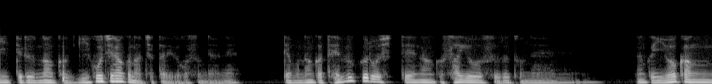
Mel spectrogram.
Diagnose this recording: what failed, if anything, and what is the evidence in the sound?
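A single loud pop at 0.63 to 0.66 s spikes well above the speech, which carries on underneath. It's likely a voltage transient in the analogue wiring, such as a plug or switch.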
